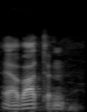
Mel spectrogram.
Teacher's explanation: hay veces que la R también puede sonar como sonido de A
